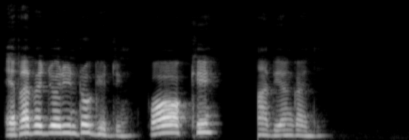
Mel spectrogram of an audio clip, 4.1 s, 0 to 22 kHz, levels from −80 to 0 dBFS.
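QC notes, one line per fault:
2.53–2.59 s, clipped start after a pause: after a 0.38 s gap, the first 58 ms of speech gets swallowed, so the word jumps in without its opening sound. The output went to sleep during the silence and took that long to wake.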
